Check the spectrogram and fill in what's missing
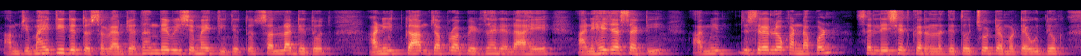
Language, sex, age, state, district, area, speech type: Marathi, female, 60+, Maharashtra, Osmanabad, rural, spontaneous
